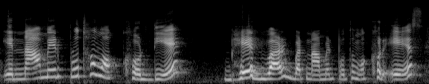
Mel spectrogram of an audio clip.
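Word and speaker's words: Svedberg: জিনিসটাকে আমরা হচ্ছে ভেদবার্গ, একটু খেয়াল করব উচ্চারণ কিন্তু ভেদবার্গ বা ভেদবার্গের নামের শুরুটা হয় কিন্তু এস দিয়ে, উচ্চারণ কিন্তু ভেদবার্গ বাট নামের শুরুটা হয় হচ্ছে এস দিয়ে।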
